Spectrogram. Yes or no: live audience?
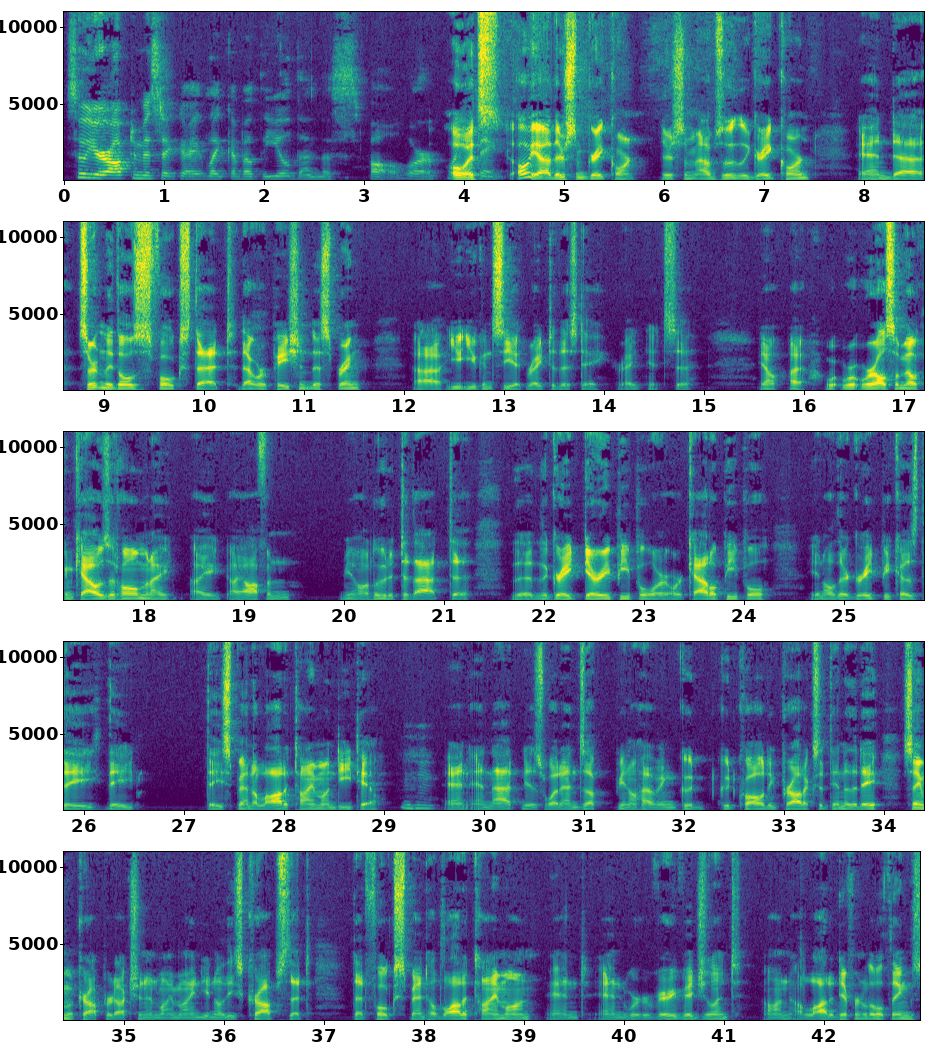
no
